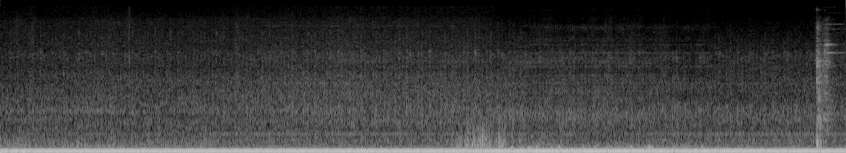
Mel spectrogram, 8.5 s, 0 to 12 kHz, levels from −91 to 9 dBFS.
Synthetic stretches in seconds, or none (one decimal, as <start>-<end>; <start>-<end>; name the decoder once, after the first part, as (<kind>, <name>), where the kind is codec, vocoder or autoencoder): 5.3-7.1 (codec, HILCodec)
